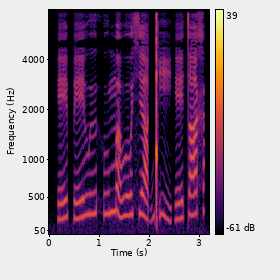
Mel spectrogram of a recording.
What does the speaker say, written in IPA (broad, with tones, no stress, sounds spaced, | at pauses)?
e˨˦ p e˨˦ β ɯ˦˥ h u˦˥ m ʌ˨˦ β o˦˥ sʲ a˥˩ ǃʼ i˥˩ | e˨˦ t a˦˥ x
